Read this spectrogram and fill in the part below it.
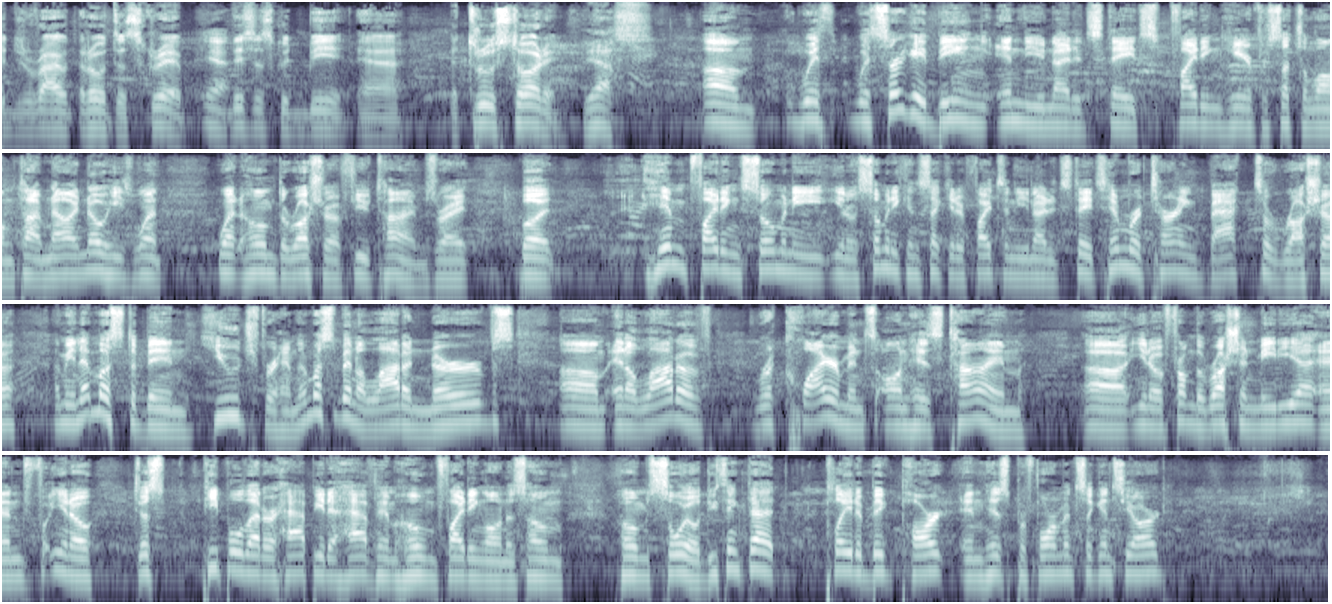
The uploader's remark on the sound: Live from Canelo vs. Kovalev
